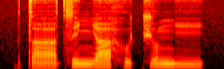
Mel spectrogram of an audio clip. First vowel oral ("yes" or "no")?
yes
